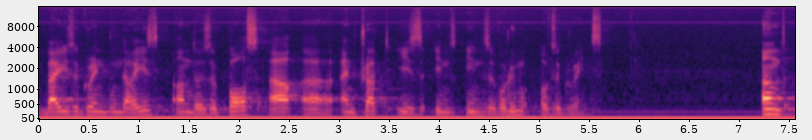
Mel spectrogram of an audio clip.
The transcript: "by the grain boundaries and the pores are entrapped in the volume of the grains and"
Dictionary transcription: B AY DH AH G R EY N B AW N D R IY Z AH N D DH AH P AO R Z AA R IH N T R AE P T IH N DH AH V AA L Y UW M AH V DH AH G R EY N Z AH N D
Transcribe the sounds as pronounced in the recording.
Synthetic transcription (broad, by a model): B AY DH AH G R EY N B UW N D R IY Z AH N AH DH AH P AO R S AA R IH N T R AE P T IH N DH AH V AA L Y UW M AH V DH AH G R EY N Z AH N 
